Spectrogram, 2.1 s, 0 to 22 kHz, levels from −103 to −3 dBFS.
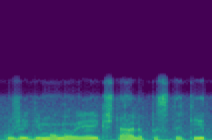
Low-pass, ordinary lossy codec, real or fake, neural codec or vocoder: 7.2 kHz; Opus, 32 kbps; fake; codec, 16 kHz, 4 kbps, FunCodec, trained on LibriTTS, 50 frames a second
